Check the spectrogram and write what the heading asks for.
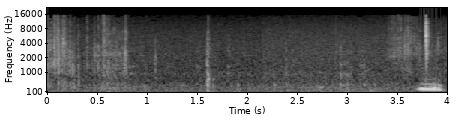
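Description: Quiet room tone with a few faint clicks, one sharper click about one and a half seconds in; a voice starts just before the end.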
